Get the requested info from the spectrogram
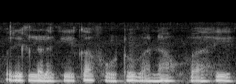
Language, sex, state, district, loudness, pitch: Hindi, female, Madhya Pradesh, Bhopal, -16 LUFS, 155 Hz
